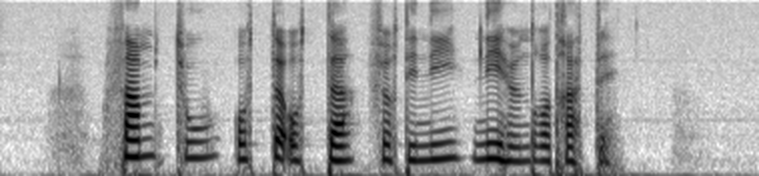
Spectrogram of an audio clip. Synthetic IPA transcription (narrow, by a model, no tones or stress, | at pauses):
fɛmt̪ʰuːʔɔt̪əʔɔt̪əfœʁt̪ɪniːniːɦʉnd̪ʁəoːt̪ʰʁɛt̪ɪ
